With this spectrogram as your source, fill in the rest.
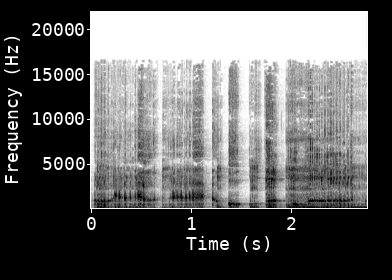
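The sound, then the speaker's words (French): Deep, rough grunting and bellowing of a hippopotamus, used as a jingle, comes in several loud bursts separated by brief gaps, with no one talking over it. “Hein, hein, le, bruit d'un hippopotame.”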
